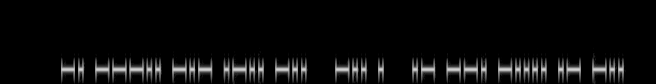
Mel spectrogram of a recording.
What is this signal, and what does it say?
Morse code, heard as a keyed tone, about 28 wpm, 700 Hz. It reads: N8KLD DE AG6AD
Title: USA Callsign DE Callsign - 5 Characters - 28wpm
